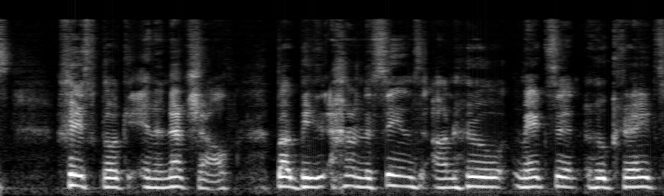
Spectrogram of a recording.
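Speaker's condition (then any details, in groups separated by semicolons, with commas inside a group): Mobius syndrome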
